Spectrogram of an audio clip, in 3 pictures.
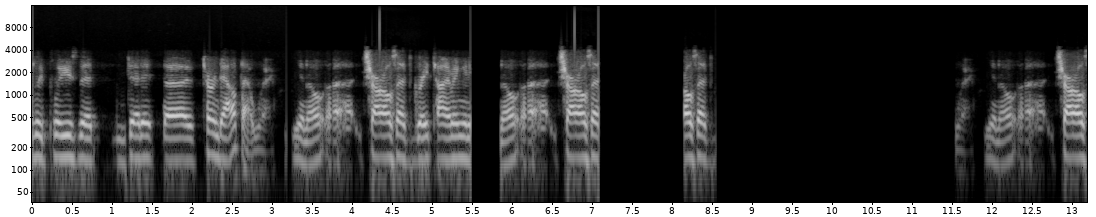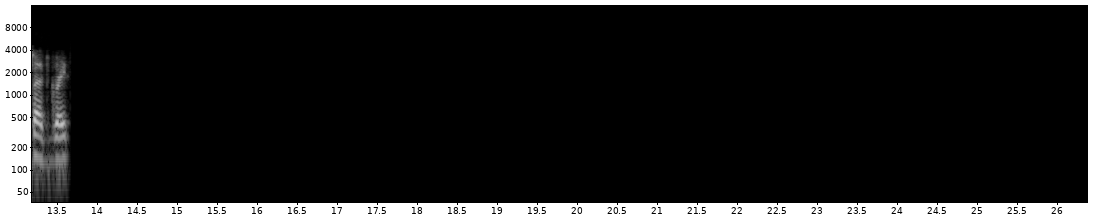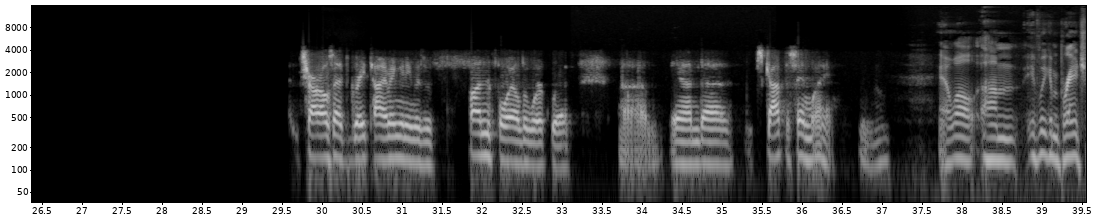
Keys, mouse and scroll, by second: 0.3 scroll down 1, 1.2 click, 1.7-2.7 drag, 3.1 Delete, 4.0 click, 5.0 click, 5.4 space, 5.7 click, 5.7 space, 7.0 space, 7.1 click, 7.4 click, 8.1 space, 8.5 space, 8.9 click, 9.7 shift+click, 11.4 click, 11.4 space, 13.6 space, 14.6 click, 14.8 click, 16.2 ctrl+s, 16.8 space, 29.4 click, 29.5 space, 30.8-32.2 drag, 32.5 click, 33.4 click, 34.5 click, 36.1 click, 36.7 click, 38.6-39.5 drag.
